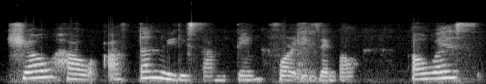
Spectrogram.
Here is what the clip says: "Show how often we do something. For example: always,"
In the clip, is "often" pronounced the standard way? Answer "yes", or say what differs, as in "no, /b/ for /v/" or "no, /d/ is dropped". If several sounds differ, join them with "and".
yes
